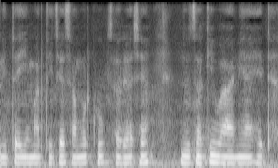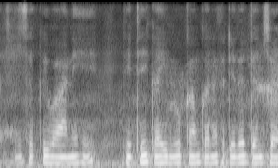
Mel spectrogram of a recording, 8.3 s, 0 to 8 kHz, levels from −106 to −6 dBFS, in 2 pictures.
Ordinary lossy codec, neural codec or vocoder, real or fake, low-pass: none; codec, 24 kHz, 1.2 kbps, DualCodec; fake; 7.2 kHz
